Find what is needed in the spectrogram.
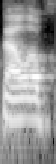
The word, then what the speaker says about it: Bella: I'm on Twitter and Instagram at Bella Pori, which Bella spelled like Twilight, Pori, P-O-R-I.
